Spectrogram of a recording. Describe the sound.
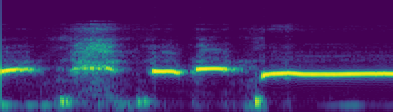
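A person whistles the P.C. Richard and Sons radio advertising jingle, a few quick pitched notes stepping around before settling into one long, steady held tone at the end.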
